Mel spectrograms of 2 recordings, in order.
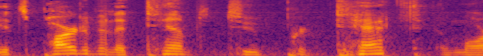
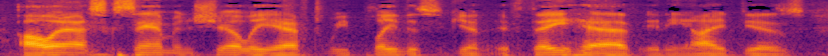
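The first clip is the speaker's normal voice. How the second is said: usual speaking voice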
